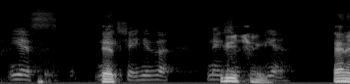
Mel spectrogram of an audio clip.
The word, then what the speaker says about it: Nietzsche: Yes Nietzsche he's a Nietzsche yeah.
